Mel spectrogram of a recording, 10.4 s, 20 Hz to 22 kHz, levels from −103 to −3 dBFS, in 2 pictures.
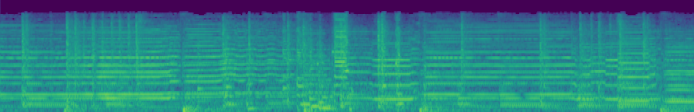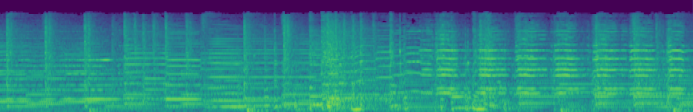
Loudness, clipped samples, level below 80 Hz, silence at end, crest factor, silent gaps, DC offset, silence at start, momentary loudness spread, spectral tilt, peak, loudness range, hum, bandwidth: -26 LUFS; under 0.1%; -48 dBFS; 0 s; 18 dB; none; under 0.1%; 0 s; 6 LU; -3 dB/octave; -10 dBFS; 3 LU; none; 13.5 kHz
